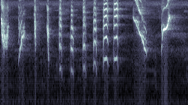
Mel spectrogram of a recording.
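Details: Long-tailed shrike (cendet) song played as a lure to make a silent bird start singing: a quick series of short, evenly spaced chirps that grow steadily louder, bracketed by two louder, buzzy down-slurred notes.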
